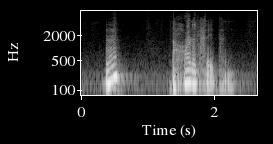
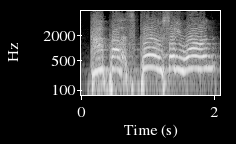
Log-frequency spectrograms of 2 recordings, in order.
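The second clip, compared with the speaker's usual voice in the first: pleading person. Retold or imitated. Person bargaining with God, high and pleading. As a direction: whine to God for a loophole.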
